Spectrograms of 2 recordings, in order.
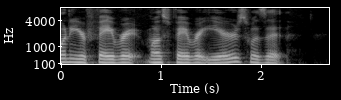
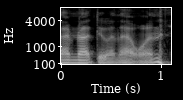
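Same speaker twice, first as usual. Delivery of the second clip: put-on whisper under the breath. Retelling a remark made to another speaker: imitating own whisper. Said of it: "I whispered to him under my breath".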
